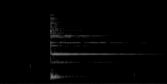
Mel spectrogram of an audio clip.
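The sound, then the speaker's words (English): A cup is accidentally struck once with a sharp hit and rings like a small gong, a bright metallic tone with several steady overtones that slowly fade over about a second. “That was my cup. That was cool, though. Crowfoot Jewelry, a little gong.”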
